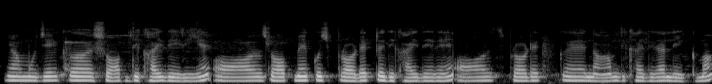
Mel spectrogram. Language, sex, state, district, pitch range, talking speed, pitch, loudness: Hindi, female, Bihar, Begusarai, 170-185 Hz, 225 wpm, 175 Hz, -22 LUFS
